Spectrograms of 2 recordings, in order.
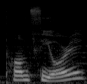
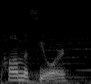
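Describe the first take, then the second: First: No vowel is heard between 'Pom' and 'fiore'. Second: An extra vowel is heard between 'Pom' and 'fiore'. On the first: This is how the English dub says it. "I think they pronounce it as Pomfiore" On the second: This copies the Japanese way of saying it. "I've just been saying Pomafiore"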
